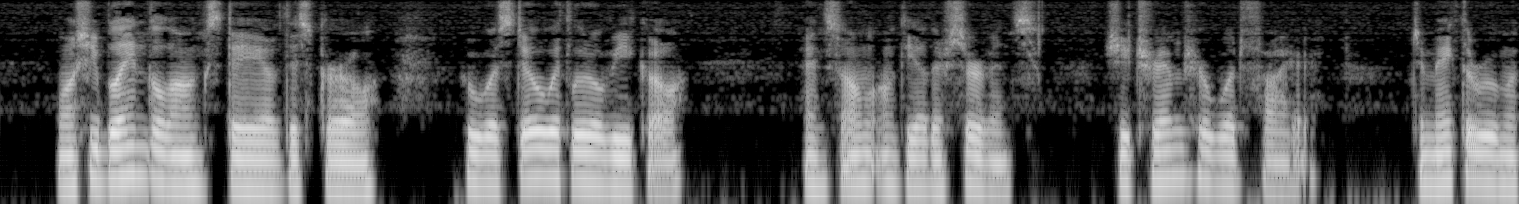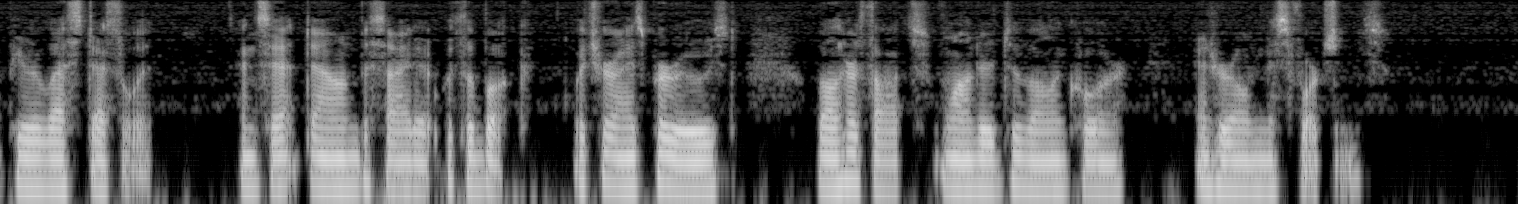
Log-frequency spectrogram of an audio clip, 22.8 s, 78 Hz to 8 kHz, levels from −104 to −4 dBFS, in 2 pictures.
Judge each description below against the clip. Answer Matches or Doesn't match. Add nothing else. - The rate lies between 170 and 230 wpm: Doesn't match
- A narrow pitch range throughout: Matches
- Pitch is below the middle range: Matches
